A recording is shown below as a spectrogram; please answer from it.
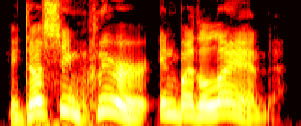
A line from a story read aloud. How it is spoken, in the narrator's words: he cried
